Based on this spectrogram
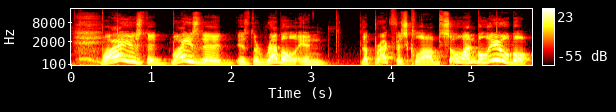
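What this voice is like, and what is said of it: Imitates another person's voice, not well. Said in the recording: “That wasn't actually a very good ... impression”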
